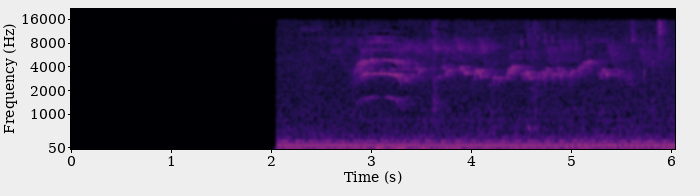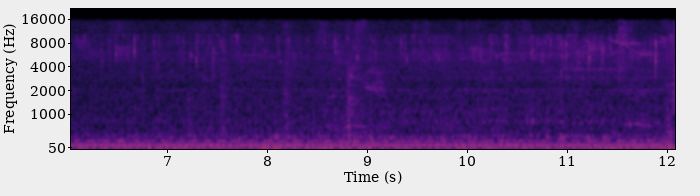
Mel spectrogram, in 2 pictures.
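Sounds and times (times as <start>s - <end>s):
low hum and hiss: 2.1s - 12.0s
bird chirping short calls: 2.8s - 6.6s.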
